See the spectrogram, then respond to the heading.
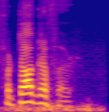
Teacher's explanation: photographer, four syllables, and the second syllable from the beginning is stressed.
